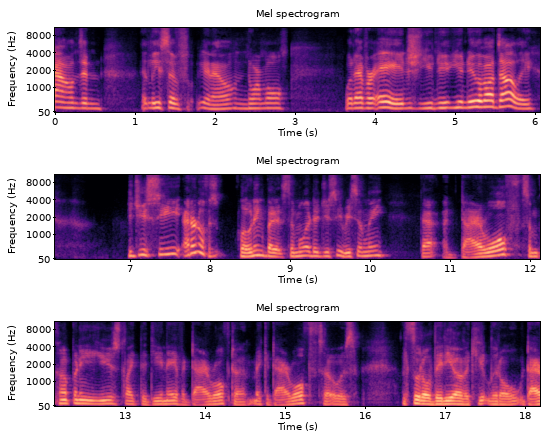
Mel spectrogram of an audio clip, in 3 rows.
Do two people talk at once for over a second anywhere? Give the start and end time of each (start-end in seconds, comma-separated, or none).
none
